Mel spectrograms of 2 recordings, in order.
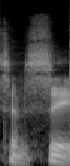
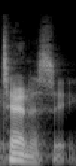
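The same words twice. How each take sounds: First: It is said in the speaker's usual way. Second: It is said like a Tennessee local, aggressively.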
